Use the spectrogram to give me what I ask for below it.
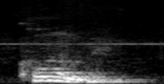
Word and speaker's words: comb: Comb, the B is silent.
